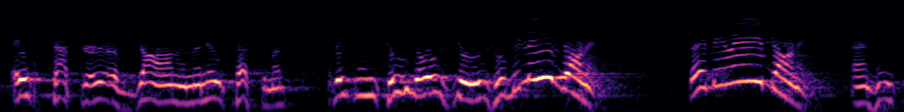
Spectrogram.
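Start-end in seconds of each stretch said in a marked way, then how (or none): 4.9-8.2 "believed" pitched high and drawn into emphasis; emphatic preaching. Real, not acted. Preacher hammers a scripture point.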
